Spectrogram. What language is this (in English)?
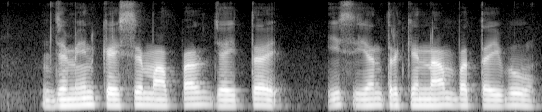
Magahi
